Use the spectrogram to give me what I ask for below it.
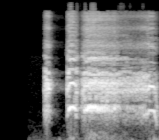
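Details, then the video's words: Red junglefowl (Gallus gallus) gives a short crow: a brief opening note, then a harsh, sustained, slightly falling cry lasting just over a second. "Suab qaib qus เสียงต่อไก่ป่า fowl Gallus gallus"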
